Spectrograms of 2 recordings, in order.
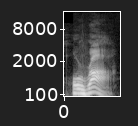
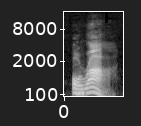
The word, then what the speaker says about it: Torah: If you were a Jewish individual that knew your Hebrew, it would be Torah. Okay? Like hurrah. That's how I remember it. Torah.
